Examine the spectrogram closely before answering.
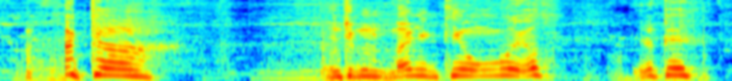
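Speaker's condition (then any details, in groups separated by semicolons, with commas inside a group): Brain lesion disability; since childhood, stair climbing very hard; crawling practice as exercise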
